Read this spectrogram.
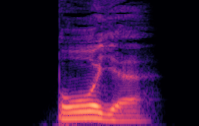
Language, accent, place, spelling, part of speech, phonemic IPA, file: German, Germany, Berlin, Boje, noun, /ˈboːjə/, De-Boje.ogg
- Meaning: buoy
